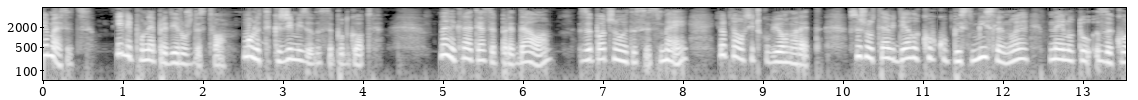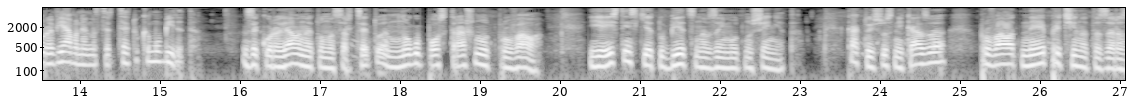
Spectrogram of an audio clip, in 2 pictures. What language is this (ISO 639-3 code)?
bul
